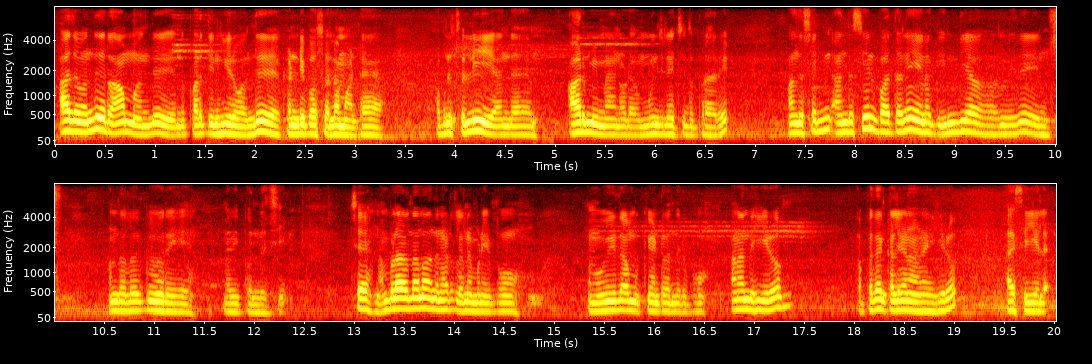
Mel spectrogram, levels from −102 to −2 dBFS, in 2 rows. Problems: none marked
